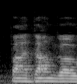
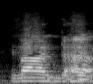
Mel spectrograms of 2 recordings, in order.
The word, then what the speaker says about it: Fandango: Fandango wins. So you got to say his name. Fandango.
